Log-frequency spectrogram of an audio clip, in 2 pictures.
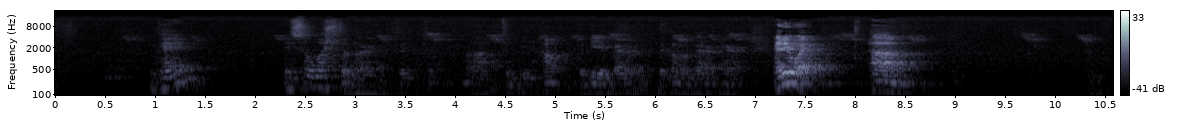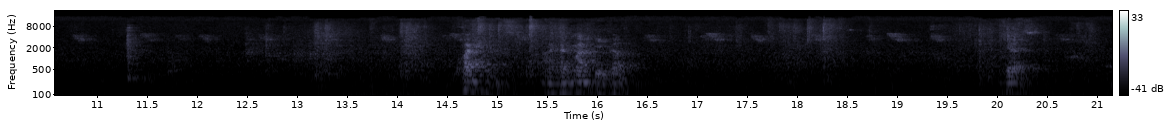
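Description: An elderly man speaks calmly and slowly into a nearby microphone, with pauses.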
